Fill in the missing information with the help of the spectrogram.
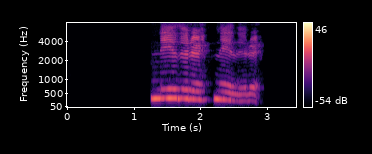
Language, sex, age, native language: Icelandic, female, 8, Icelandic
